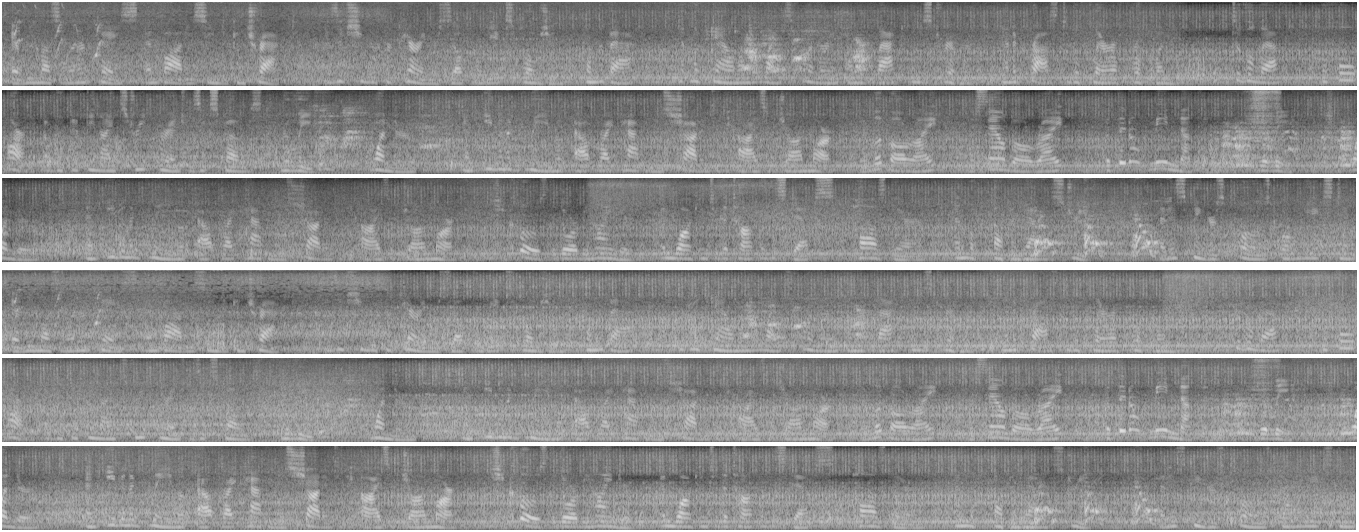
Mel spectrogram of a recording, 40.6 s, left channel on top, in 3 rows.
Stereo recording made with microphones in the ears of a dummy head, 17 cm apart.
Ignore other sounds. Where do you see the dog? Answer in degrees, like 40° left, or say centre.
30° left.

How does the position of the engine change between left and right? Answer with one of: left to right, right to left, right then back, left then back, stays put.
stays put.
